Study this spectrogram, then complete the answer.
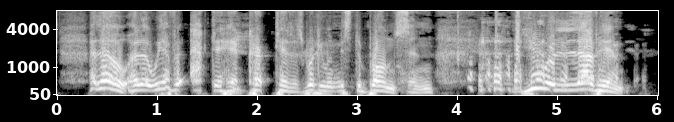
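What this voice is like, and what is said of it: Put-on British accent. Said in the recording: “did a British accent ... I got in with a British accent”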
